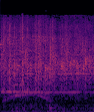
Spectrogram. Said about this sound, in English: So Pastor Johnny's going to talk to you more about temptation. So go ahead, clap it up for Pastor Johnny. He's going to come right up here.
